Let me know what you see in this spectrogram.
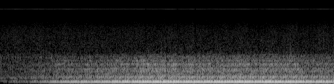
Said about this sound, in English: Aunt Mary Lane and her old friend and helper, Lefty Larkin, were driving into Wakefield in the little pickup truck.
